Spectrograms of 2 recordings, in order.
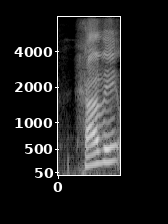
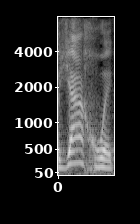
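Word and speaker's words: Jahve: Pero para poder expresarlo es Jave o Yahweh, como se pronuncia en el hebreo.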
